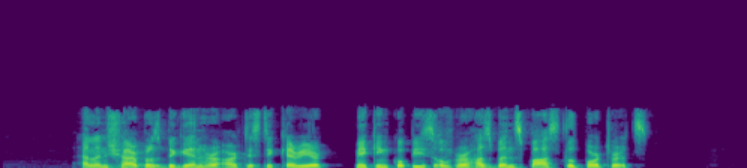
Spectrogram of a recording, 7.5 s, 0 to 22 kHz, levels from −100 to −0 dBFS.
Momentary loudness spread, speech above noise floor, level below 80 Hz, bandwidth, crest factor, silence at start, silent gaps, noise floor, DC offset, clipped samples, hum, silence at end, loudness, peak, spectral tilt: 6 LU; 67 dB; -58 dBFS; 8 kHz; 18 dB; 0.85 s; 3.46-3.55 s; -84 dBFS; under 0.1%; under 0.1%; none; 1 s; -18 LUFS; 0 dBFS; -5.5 dB/octave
